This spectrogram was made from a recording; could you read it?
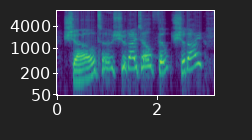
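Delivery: sweet innocent saintly tone. Reading a story aloud, a poltergeist threatening to tell: saintly voice. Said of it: "said Peeves in a saintly voice".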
